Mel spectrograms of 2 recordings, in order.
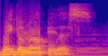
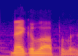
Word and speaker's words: Megalopolis: How do you pronounce it again? I'm gonna butcher it if I say it. Megalopolis. Megalopolis.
